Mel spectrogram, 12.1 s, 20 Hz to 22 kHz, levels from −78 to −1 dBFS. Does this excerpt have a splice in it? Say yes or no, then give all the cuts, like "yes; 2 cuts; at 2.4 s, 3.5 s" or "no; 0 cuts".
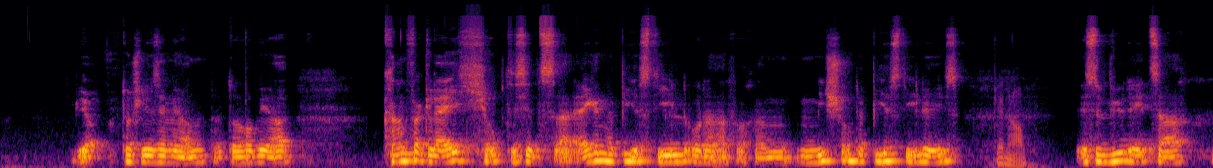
no; 0 cuts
